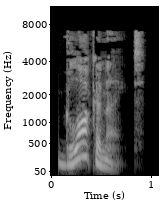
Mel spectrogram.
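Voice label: "glauconite", British English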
